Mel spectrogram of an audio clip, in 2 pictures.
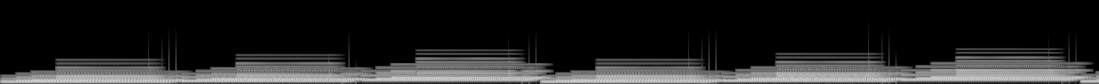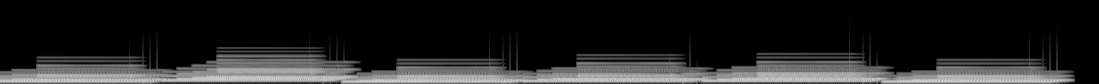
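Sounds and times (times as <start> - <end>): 
twelve-tone equal temperament chord progression: 0.0 - 21.6.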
